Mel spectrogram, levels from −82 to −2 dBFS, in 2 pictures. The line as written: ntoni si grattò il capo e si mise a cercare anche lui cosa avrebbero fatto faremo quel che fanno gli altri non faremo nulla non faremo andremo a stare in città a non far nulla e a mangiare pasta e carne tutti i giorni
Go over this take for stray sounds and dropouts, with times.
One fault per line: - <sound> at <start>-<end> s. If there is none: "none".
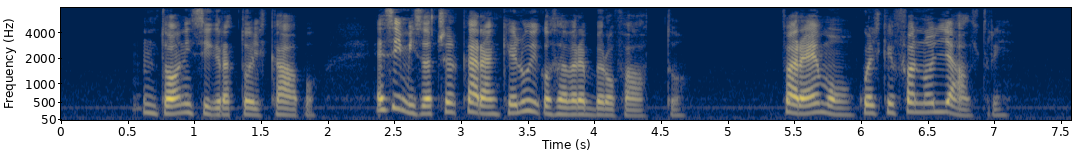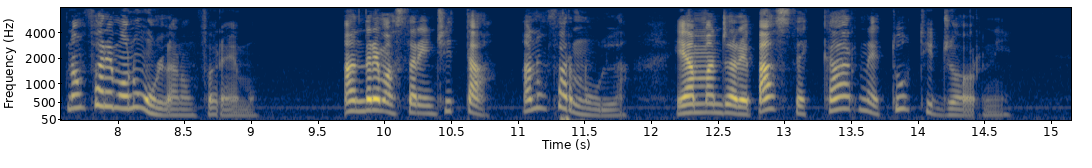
none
